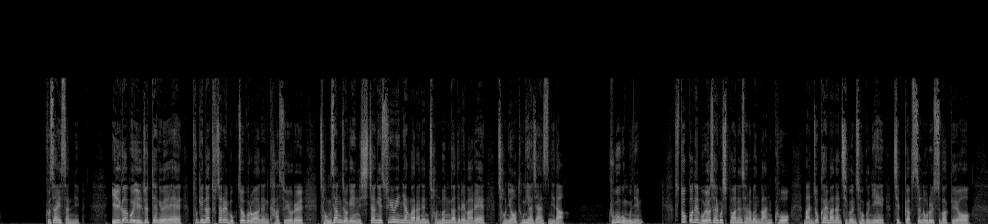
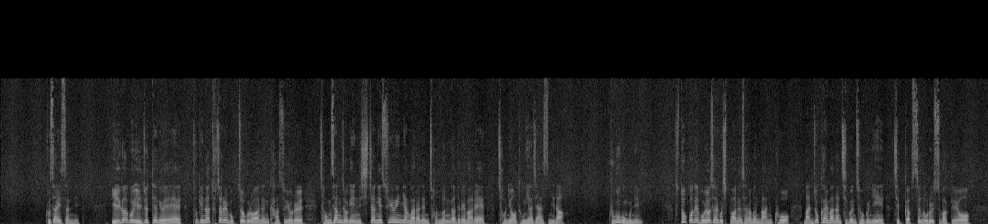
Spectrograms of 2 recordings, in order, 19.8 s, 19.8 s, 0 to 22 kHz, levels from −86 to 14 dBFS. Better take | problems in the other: first | hiss; faint; throughout; 20 dB below the speech

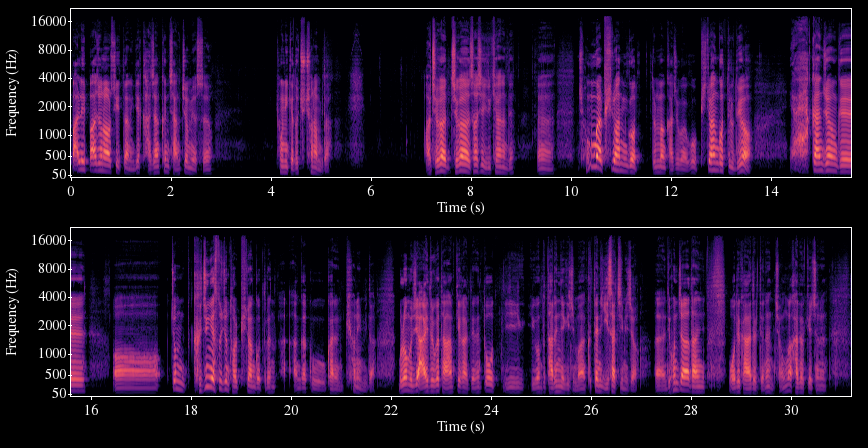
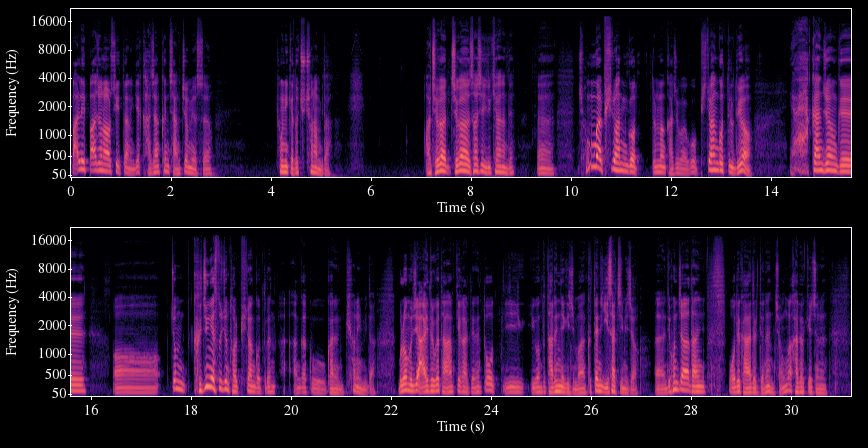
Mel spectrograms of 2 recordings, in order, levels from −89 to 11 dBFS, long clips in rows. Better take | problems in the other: second | thin; very; fading below 500 Hz

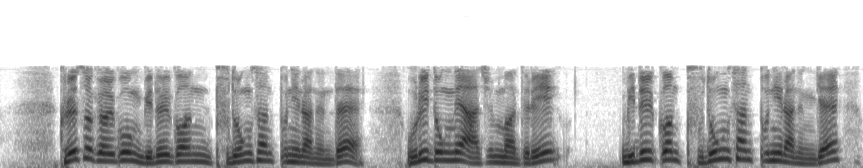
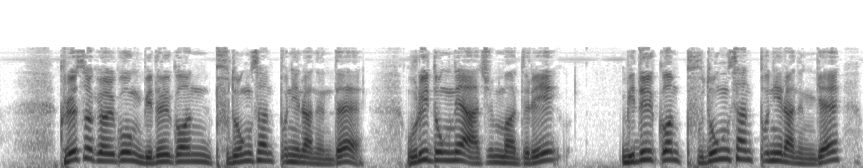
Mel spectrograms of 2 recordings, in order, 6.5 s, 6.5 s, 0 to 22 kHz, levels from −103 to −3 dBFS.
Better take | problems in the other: second | garbled, watery; badly; nothing above 3.5 kHz; slightly in the second

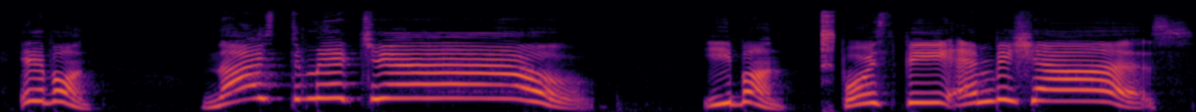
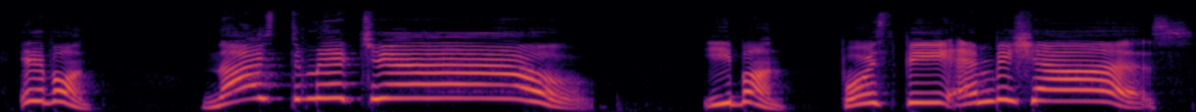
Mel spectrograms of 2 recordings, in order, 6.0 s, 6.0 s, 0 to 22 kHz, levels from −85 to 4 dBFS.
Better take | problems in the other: second | clattering dishes; noticeable; at 4 s; peak 10 dB below the speech

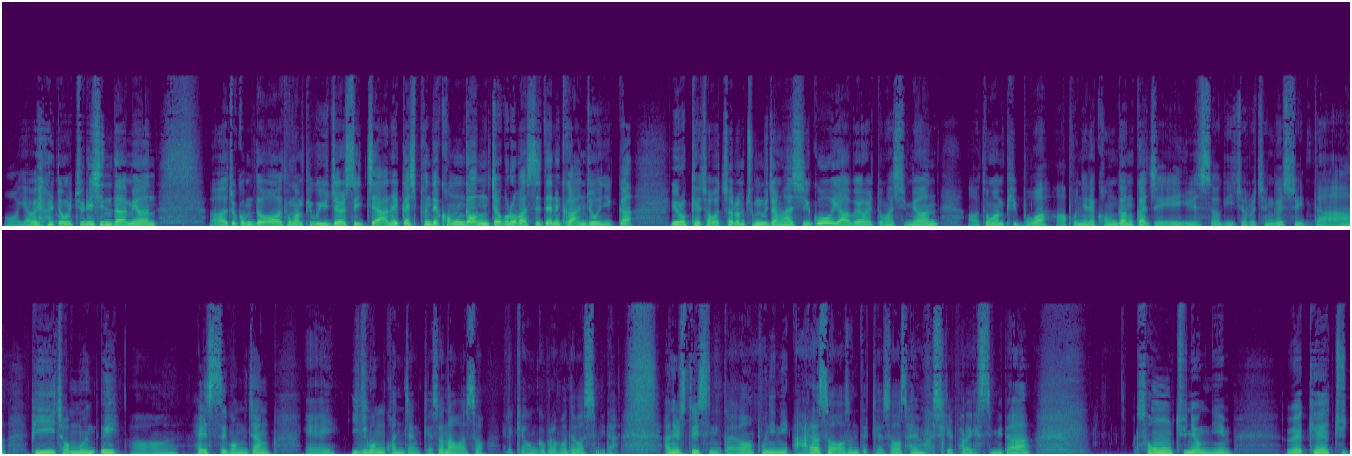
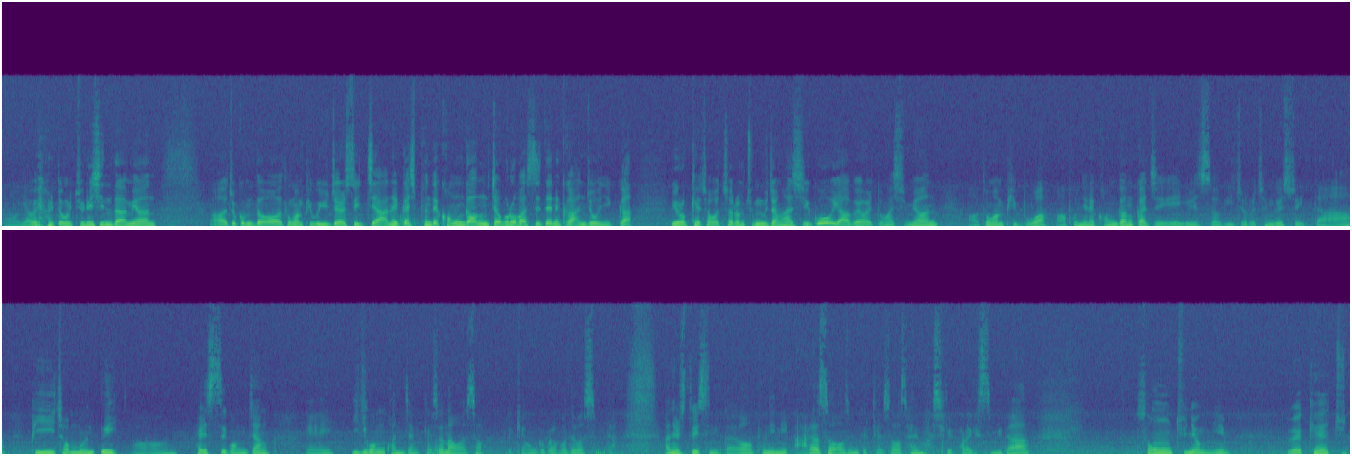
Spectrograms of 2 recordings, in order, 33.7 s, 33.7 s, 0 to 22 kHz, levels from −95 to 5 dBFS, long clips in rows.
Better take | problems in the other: first | hiss; noticeable; throughout; 20 dB below the speech

